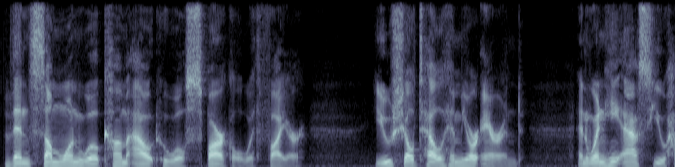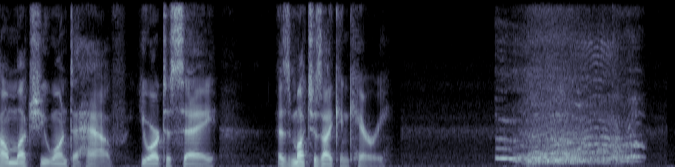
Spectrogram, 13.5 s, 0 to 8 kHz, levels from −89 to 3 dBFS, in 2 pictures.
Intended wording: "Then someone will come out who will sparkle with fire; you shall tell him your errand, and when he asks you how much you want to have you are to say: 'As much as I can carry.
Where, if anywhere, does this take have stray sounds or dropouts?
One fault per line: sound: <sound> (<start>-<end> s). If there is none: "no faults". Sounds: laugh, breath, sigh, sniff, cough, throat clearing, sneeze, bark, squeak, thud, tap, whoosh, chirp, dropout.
sound: breath (11.7-13.2 s)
